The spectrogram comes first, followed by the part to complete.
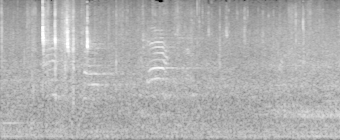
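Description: Infant long-tailed macaques calling: a quick run of sharp, high squeaks about half a second in, then one short arching chirp about two seconds in, over a steady low hum.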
